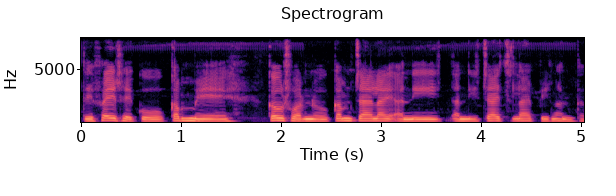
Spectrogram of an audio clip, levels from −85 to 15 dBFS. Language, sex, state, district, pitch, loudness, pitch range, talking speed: Wancho, female, Arunachal Pradesh, Longding, 165 Hz, -14 LUFS, 155-180 Hz, 190 wpm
